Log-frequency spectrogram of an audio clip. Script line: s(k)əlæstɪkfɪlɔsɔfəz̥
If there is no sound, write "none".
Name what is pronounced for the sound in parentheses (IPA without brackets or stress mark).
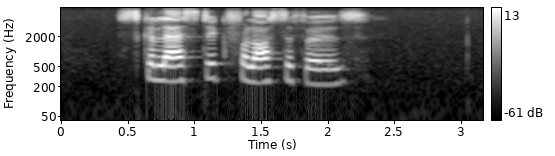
k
